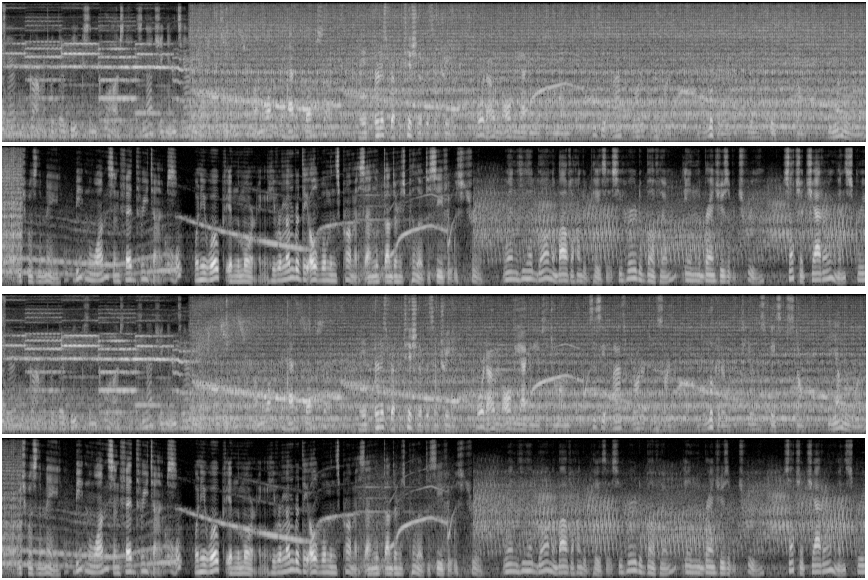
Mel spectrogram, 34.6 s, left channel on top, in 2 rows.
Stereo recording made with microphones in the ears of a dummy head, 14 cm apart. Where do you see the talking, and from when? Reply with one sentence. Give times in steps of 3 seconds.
You can hear the talking on the left from 0 s, on the right from 9 s and on the left from 21 s.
